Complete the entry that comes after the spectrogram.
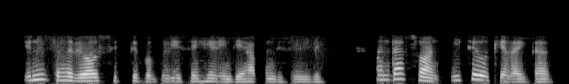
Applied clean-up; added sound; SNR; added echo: neural separator model SepFormer WHAMR!.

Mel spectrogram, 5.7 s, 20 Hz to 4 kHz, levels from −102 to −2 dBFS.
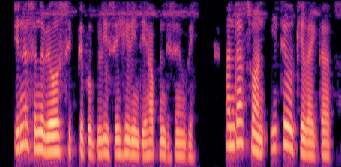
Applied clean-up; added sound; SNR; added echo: none; none; none; none.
